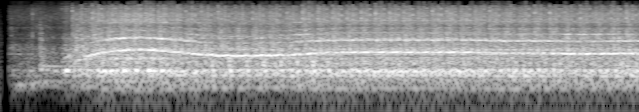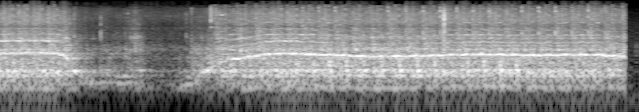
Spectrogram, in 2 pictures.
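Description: A sewing machine stitches a faux fur garment in two long, steady runs, each several seconds, separated by a short pause, close and even in tone.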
